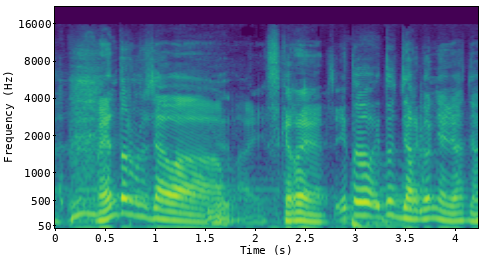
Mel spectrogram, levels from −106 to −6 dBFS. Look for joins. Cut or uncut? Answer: uncut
